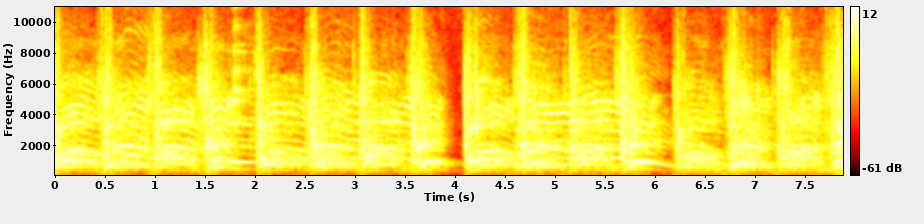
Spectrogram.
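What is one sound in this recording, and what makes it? A crowd of people claps along in a steady rhythm.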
